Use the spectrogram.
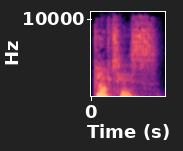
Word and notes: glottis: British English

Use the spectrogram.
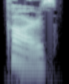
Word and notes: cars: British English

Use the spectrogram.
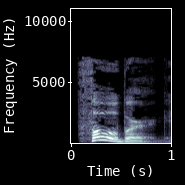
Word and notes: faubourg: British English

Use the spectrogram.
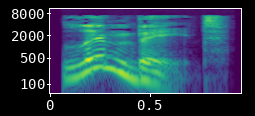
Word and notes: limbate: British English

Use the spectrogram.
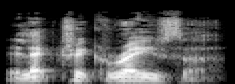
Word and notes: electric razor: British English

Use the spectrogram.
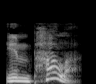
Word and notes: impala: British English

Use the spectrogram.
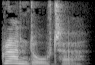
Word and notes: granddaughter: British English

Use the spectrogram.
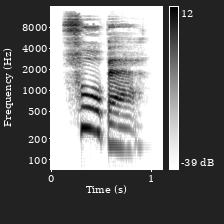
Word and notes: forebear: British English

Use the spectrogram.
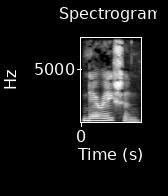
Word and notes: narration: American English

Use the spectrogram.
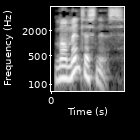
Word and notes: momentousness: British English

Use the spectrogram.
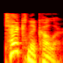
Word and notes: technicolour: British English

